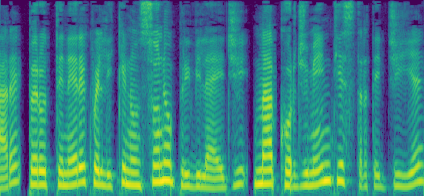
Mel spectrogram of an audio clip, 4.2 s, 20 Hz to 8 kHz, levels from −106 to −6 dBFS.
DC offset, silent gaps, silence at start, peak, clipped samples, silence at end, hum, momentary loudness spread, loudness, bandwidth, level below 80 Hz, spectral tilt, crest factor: under 0.1%; none; 0 s; 0 dBFS; under 0.1%; 0 s; none; 8 LU; -14 LUFS; 8 kHz; -50 dBFS; -6 dB/octave; 14 dB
